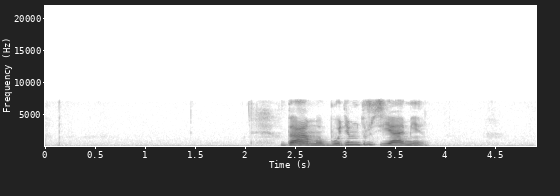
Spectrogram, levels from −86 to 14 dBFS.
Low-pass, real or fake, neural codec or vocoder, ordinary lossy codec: 7.2 kHz; real; none; none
